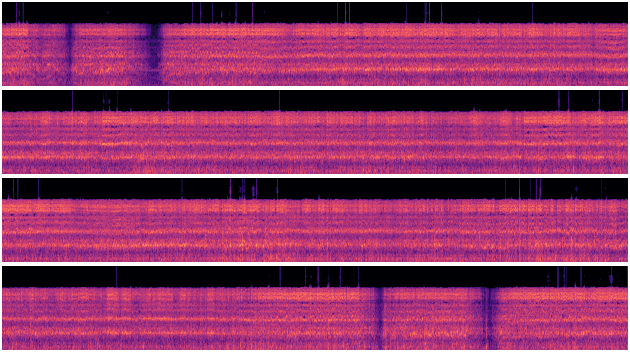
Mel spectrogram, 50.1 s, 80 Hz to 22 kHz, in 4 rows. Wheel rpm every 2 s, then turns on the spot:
120, 110, 200, 230, 240, 230, 230, 230, 230, 230, 230, 230, 220, 220, 220, 230, 230, 220, 230, 230, 230, 200, 150, 130, 220.
none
